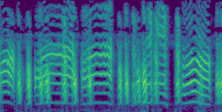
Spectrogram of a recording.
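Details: Sooty-headed bulbul lure recording for trapping, described as noisy: dense runs of harsh, nasal chattering notes with rich harmonics, some slurred up or down, coming in quick bursts with brief gaps.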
